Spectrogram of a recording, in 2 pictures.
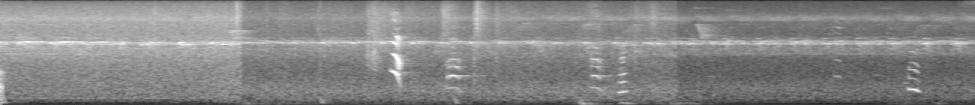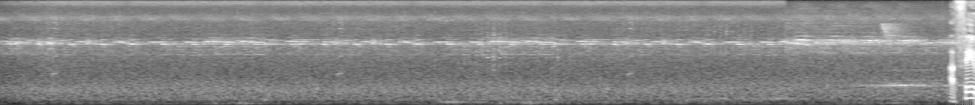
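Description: Tropical forest ambience: a steady, high insect drone throughout, joined by a second, higher-pitched insect buzz for about ten seconds in the middle. A few short chirping calls come between about five and twelve seconds in.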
